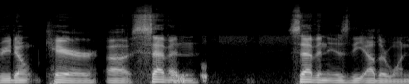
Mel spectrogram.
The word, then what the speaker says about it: Sevin: It's it it's seven, but it's spelled wrong. It's S E V I N.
